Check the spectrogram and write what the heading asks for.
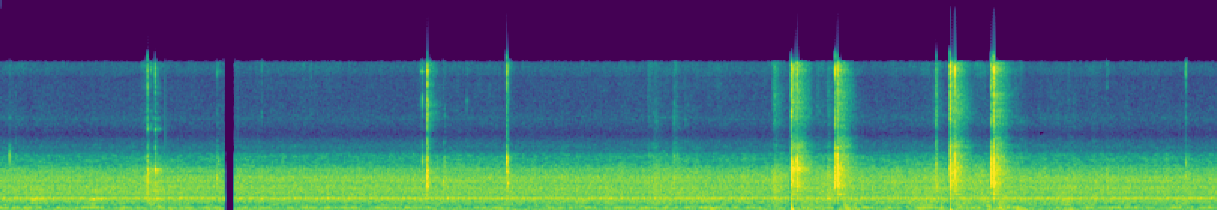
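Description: Click-type torque wrench tightening cylinder head bolts on an aluminium cylinder head. It gives a scatter of sharp metallic clicks, a few light ones early and two louder pairs around eight and nine and a half seconds in, over a steady background hum.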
